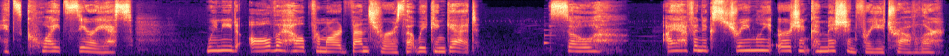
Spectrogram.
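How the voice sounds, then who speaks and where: A woman's voice: a little high, normal speed, natural voice. A woman playing a polite, earnest guild receptionist in a video game, giving formal, precise briefings. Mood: grave, polite. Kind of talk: scripted video game dialogue. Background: music.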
